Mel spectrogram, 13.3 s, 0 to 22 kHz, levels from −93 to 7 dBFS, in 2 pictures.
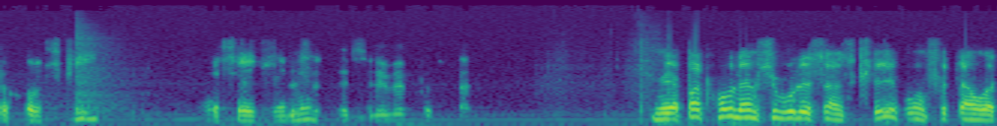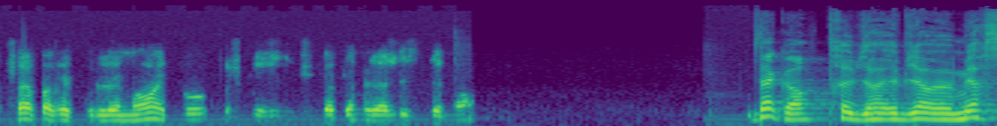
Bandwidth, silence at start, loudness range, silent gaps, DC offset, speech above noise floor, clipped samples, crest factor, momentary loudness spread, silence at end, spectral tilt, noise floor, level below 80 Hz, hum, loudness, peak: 16 kHz; 0 s; 11 LU; none; under 0.1%; 54 dB; under 0.1%; 16 dB; 17 LU; 0 s; -6 dB/octave; -69 dBFS; -52 dBFS; none; -15 LUFS; 0 dBFS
